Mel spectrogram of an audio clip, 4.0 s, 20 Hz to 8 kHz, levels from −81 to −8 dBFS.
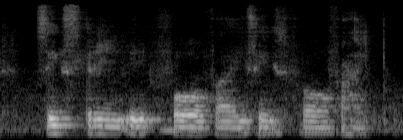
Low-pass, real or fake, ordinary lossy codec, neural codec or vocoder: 7.2 kHz; fake; none; codec, 44.1 kHz, 7.8 kbps, Pupu-Codec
